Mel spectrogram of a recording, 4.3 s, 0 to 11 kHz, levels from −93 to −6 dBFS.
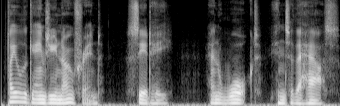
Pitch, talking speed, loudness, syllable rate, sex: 105 Hz, 195 wpm, -18 LUFS, 5.6 syllables/s, male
